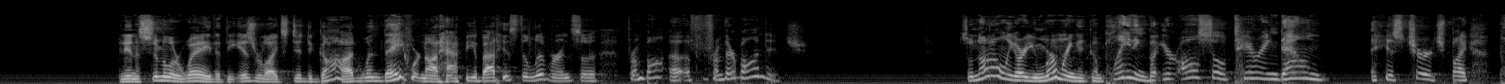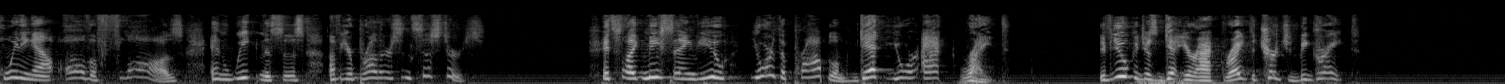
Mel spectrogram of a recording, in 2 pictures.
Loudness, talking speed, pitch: -26 LUFS, 160 wpm, 185 Hz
